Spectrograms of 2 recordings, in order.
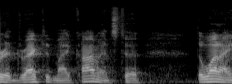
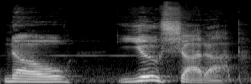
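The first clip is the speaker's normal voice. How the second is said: louder, slow retort; loud comeback; 2 semitones higher, 8 dB louder, much slower than usual. Retold or imitated. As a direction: fire the words back louder and slower. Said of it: "responded wittily".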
